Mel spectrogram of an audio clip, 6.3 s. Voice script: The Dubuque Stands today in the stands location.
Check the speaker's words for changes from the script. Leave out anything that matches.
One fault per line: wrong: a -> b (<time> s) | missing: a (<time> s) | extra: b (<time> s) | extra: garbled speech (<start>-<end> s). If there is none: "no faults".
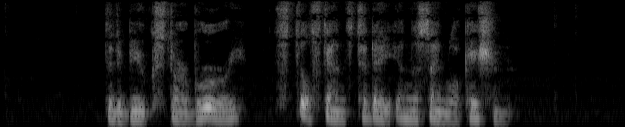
extra: Star Brewery still (1.6 s)
wrong: stands -> same (4.2 s)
